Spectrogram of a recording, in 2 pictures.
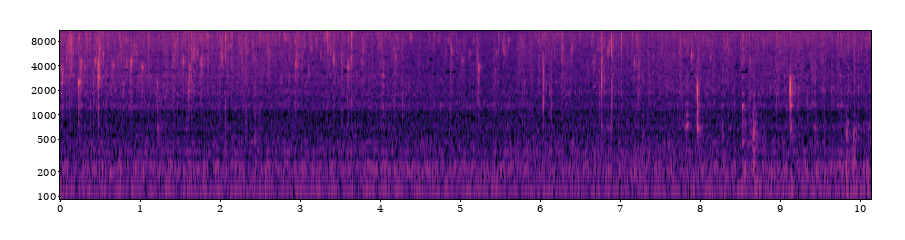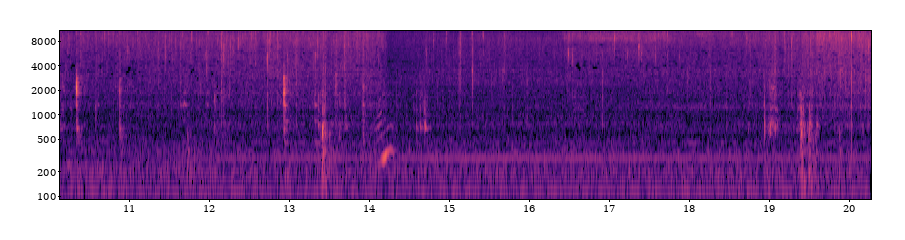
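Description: Chopped shallots, garlic and spring onion sizzling in hot oil in a non-stick wok, being sautéed until fragrant, with occasional sharp clicks of a spatula stirring against the pan.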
